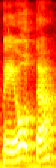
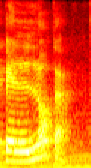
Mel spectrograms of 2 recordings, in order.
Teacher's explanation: la L la está omitiendo completamente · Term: dislalia por omisión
